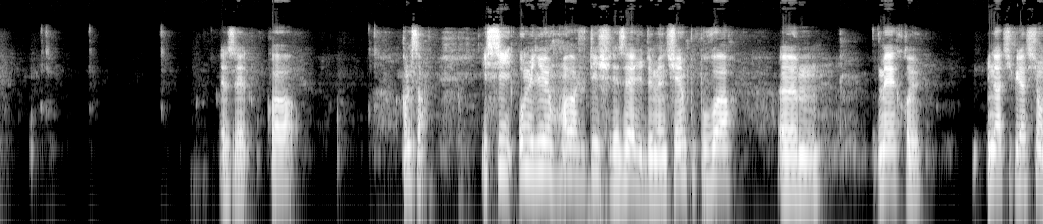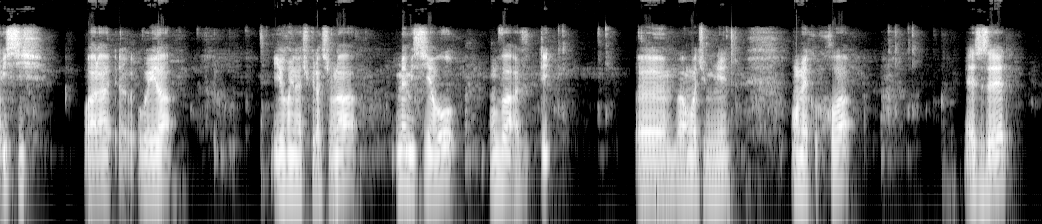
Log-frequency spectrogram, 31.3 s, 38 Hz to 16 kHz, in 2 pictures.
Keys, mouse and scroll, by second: 1.3-2.8 drag, 2.8 s, 6.0-6.7 scroll up 1, 6.9 ctrl+r, 8.7 s, 10.3-10.7 scroll up 1, 10.7 scroll down 2, 11.1-11.4 scroll up 4, 13.1 KP_3, 15.5 alt+right click, 16.1 click, 18.2 ctrl+z, 19.5 KP_1, 20.7 scroll up 6, 21.7 ctrl+r, 25.5 ctrl+z, 26.8 ctrl+r, 29.8 s.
